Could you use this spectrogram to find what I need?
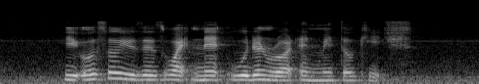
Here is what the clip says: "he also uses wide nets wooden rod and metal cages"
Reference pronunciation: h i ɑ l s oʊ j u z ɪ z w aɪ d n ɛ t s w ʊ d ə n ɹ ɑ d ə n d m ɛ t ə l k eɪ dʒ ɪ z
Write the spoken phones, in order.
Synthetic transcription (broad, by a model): h i ɑ l s oʊ j u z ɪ s w aɪ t n ɛ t w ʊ d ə n ɹ ɑ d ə n m ɛ t ə l k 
